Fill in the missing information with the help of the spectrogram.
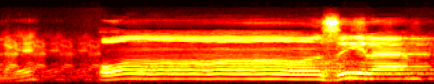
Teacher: nun mati berjumpa dengan Za namanya ikhfa kita dengungkan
